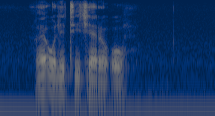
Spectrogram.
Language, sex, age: Northern Sotho, male, 24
